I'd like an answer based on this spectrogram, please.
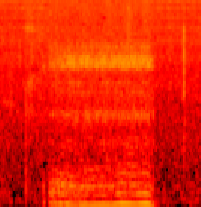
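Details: One low, buzzing snore about a second long from a sleeping Queensland Koolie indoors, steady and droning, with faint clicks around it.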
